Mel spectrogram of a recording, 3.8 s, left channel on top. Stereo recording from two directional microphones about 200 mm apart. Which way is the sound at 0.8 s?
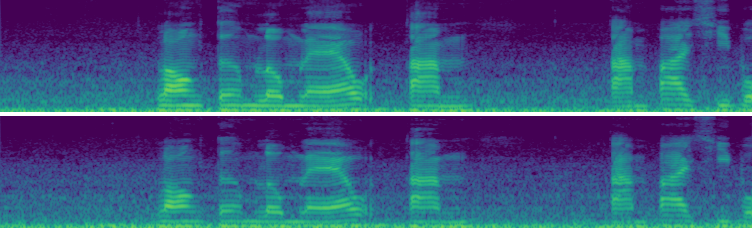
25° left (ahead or behind).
